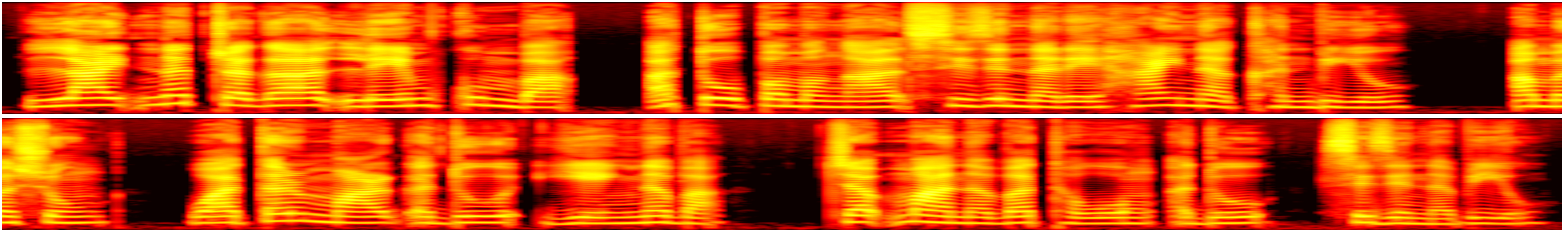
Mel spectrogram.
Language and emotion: Manipuri, neutral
